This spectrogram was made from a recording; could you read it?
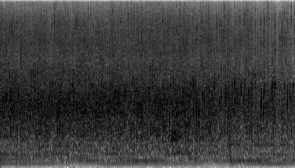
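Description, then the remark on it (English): A church audience breaks into sustained applause for Jesus during a sermon, a dense, steady wash of many hands clapping at full volume for several seconds with no voices rising above it. “And that, yeah, you can clap for that.”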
